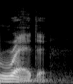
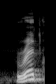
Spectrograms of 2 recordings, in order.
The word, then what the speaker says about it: read: I read. Read گذشته read هست. Read، read، read. شکل نوشتاریش برای هر سه زمان یکی هست، برای هر سه حالت، ولی تلفظش فرق میکنه.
